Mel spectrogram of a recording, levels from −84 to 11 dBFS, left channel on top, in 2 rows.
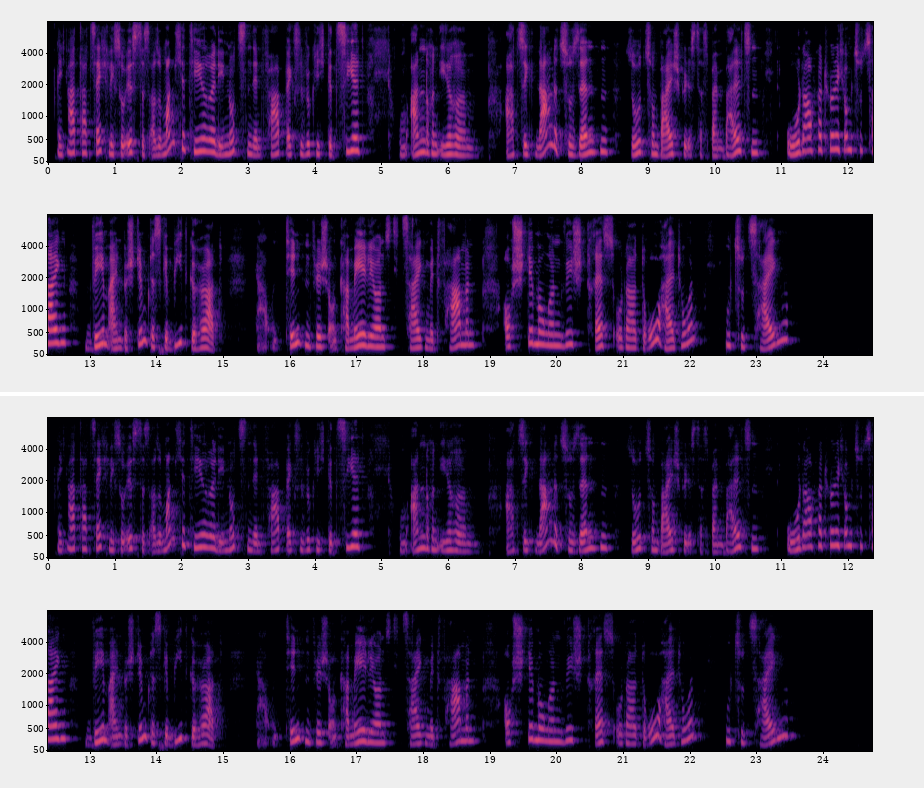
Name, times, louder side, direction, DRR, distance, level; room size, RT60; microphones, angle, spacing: voice 1, 0.1-8.4 8.7-10.7 11.1-22.1 22.5-23.5, left 6 dB, 80° left, 0.5 m, -34 dB
24.5 x 12.5 x 2.6 m
head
